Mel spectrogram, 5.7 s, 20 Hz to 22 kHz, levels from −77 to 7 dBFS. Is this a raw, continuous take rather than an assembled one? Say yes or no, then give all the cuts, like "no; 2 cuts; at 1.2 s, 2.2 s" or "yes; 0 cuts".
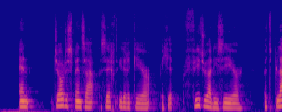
yes; 0 cuts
